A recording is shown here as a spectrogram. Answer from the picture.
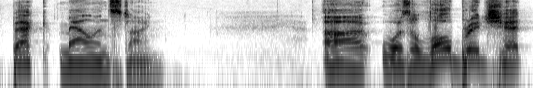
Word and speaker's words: Malenstein: Are you sure it's Malenstein? It's Malenstein. That's what they said last night on the broadcast. Beck Malenstein.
